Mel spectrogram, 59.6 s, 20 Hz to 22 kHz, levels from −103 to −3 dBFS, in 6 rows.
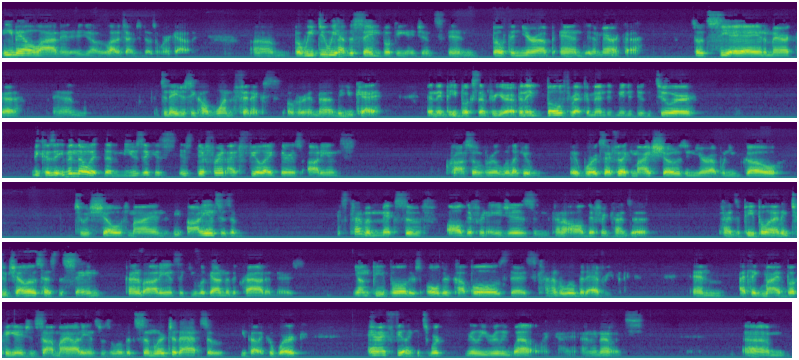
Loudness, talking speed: -23 LUFS, 195 wpm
